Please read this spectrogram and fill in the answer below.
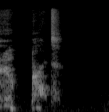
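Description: A woman's voice trailing off, with a soft, breathy "but" in the first second, then silence for the last second.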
